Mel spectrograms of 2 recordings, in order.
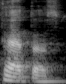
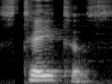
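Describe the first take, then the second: First: The first vowel sounds like 'cat'. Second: The first vowel sounds like 'day'. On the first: The speaker calls it wrong. "This is not স্ট্যাটাস" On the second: The speaker calls it right. "This is স্টেটাস"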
